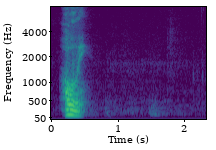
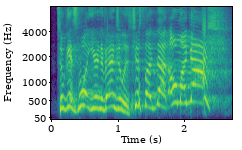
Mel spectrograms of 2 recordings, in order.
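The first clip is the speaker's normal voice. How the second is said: high-pitched, squealing excitement; mock amazement; 10 semitones higher than usual. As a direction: gush in hammed-up astonishment. Mock amazement at becoming evangelist.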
